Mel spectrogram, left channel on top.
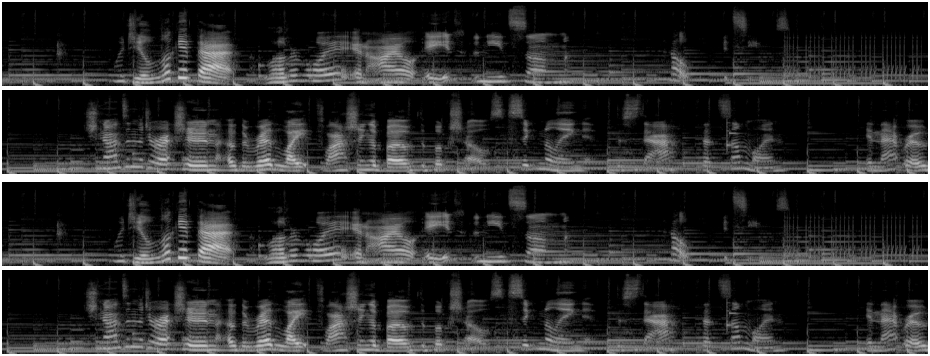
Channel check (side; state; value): both; identical; correlation 1.00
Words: Would you look at that? Lover boy in aisle 8 needs some help, it seems. She nods in the direction of the red light flashing above the bookshelves, signaling the staff that someone in that row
